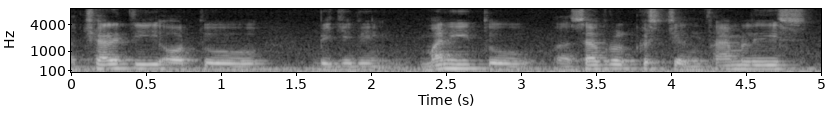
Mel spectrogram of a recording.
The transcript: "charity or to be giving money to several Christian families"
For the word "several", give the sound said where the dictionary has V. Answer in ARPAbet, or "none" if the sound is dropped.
V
